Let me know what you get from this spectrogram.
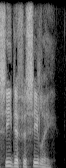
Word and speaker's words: C. difficile: So in our break between, you correctly pointed out that the pronunciation is C. difficile.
